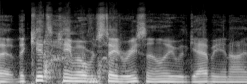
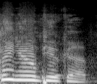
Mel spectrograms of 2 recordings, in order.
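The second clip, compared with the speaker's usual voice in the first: loud, higher-pitched scolding order; exasperated yell; 5 semitones higher, 6 dB louder than usual. Retold or imitated. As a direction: lay down the law to the kid. Retold order to his kid.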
